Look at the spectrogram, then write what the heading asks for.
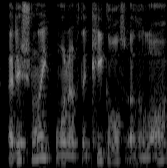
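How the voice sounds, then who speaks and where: A man's medium-pitched, somewhat breathy voice with very wide pitch swings. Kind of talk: persuasive speech for class. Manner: hesitant, many filler words.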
